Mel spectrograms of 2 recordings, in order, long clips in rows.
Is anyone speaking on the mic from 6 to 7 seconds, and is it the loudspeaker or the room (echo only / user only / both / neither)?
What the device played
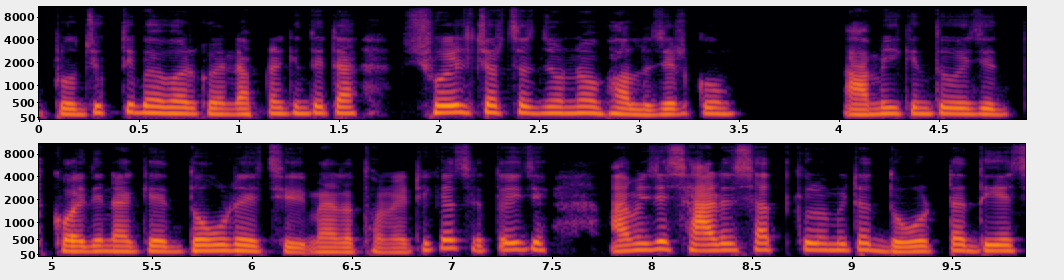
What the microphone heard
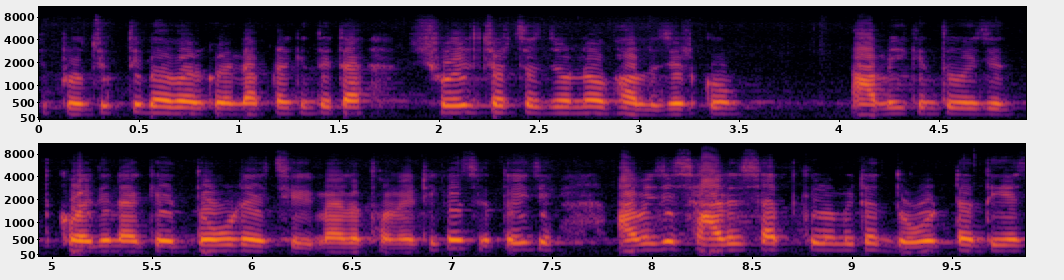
echo only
